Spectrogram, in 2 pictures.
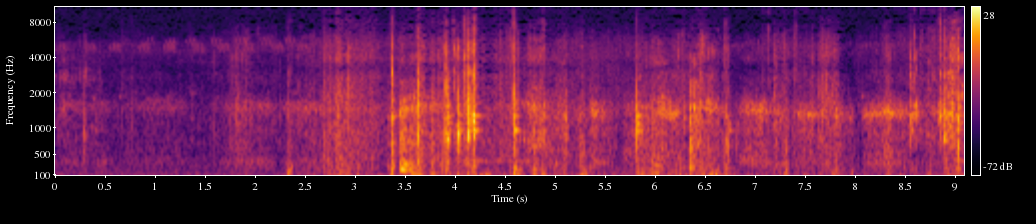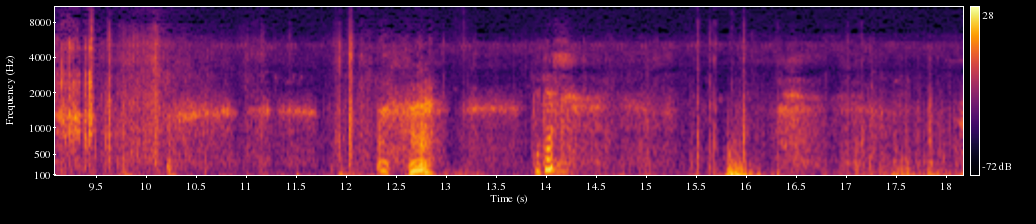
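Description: A person running and pushing through dense forest undergrowth: leaves and branches rustling and snapping, with footfalls and sharp knocks throughout, and short breathy grunts from the runner now and then. A steady insect drone sits underneath.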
